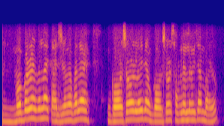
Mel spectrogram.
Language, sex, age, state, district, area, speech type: Assamese, male, 18-30, Assam, Biswanath, rural, conversation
